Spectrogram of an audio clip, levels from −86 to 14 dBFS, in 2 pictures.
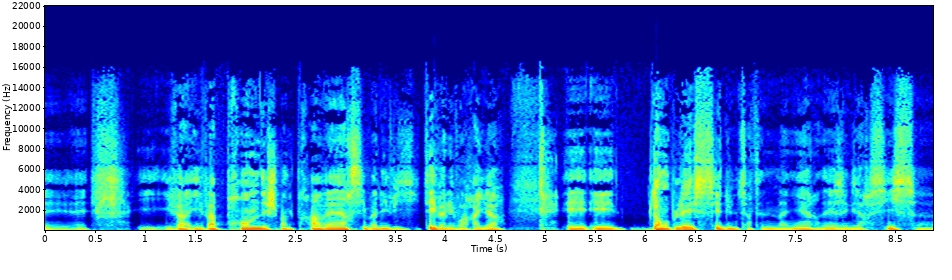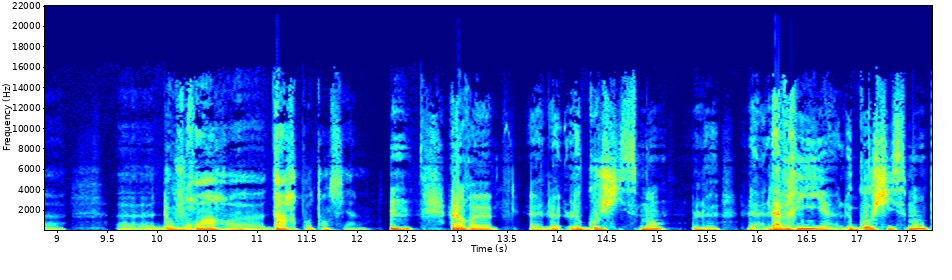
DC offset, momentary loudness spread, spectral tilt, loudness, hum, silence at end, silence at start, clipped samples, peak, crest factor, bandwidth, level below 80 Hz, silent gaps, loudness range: under 0.1%; 15 LU; -5 dB/octave; -15 LUFS; none; 0 s; 0 s; under 0.1%; 0 dBFS; 14 dB; 16 kHz; -40 dBFS; none; 4 LU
